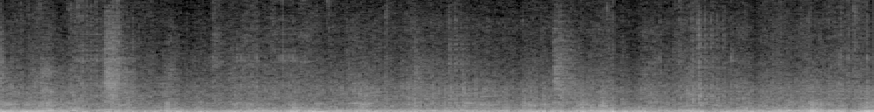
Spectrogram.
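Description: Diesel railcar running along the track: a steady low rumble with a few sharp clacks of the wheels over rail joints.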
